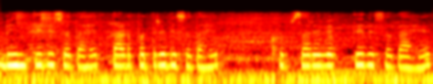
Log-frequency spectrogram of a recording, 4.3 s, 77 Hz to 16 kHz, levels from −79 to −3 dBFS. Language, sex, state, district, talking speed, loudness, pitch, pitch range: Marathi, female, Maharashtra, Solapur, 150 wpm, -17 LUFS, 255 Hz, 245-260 Hz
